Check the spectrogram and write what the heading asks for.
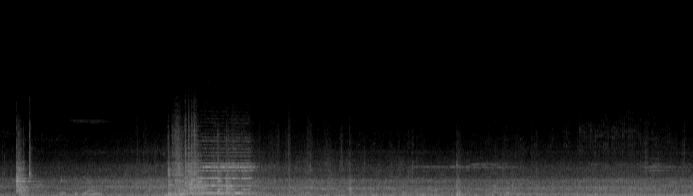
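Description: Roadside traffic noise with a vehicle horn honking once for about a second, a little over two and a half seconds in, the loudest sound here. A sharp clack comes just at the start.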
